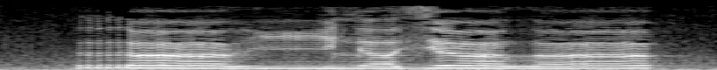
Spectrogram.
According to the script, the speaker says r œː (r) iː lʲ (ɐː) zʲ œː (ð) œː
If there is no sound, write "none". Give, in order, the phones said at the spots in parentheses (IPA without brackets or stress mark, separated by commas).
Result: ɣ, ɐː, ð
